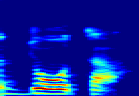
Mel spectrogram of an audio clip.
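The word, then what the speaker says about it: daughter: el siguiente nos dice doder que es hija acabamos de hablar otra vez de pronunciación inglés americano se pronuncia en inglés británicos se pronuncia dota totalmente diferente en el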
